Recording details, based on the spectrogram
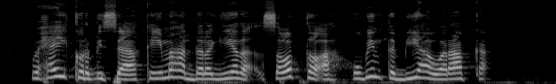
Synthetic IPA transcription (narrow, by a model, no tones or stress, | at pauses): wɑħɑjkʰɔrɖɪsaːqiːmɐɦɐd̪ɐlɐɣjɐðɐ̰sɐβɐb̚t̪ʰɔːʔɐhhʊβɪnt̪ʰɐbɪjɐɦɐwɐɾaːb̚kʰɐ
